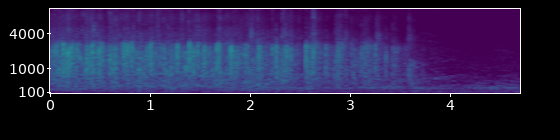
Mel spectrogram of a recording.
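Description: Audience applauding, many hands clapping quickly, fading away after about three seconds.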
